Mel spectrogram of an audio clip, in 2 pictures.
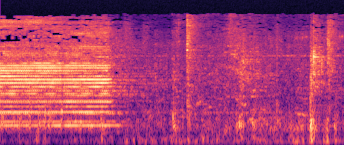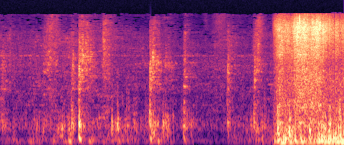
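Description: A passenger train's locomotive horn sounds a steady chord that stops about a second in, followed by the coach wheels clicking and knocking irregularly over rail joints and points. Near the end, loud wind noise buffets the microphone.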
